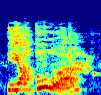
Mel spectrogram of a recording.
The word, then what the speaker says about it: Yahuwah: So the Yod as a vowel is the I. The Hey is Ah. The Wav is U. The Hey is Ah. So when we pronounce the name Yahuwah or Yahuwah, we're pronouncing it that way because we are pronouncing the vowels.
